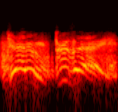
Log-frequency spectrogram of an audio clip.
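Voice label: attack position, mood med, Hungarian; War Thunder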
